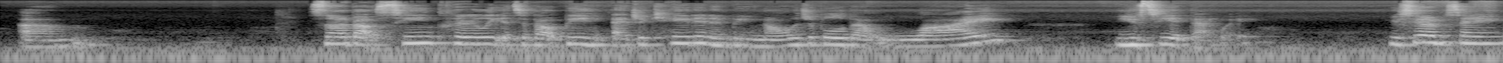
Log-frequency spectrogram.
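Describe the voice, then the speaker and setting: Pitched fairly high, a woman speaks at a moderate pace with ordinary pitch variation, long, frequent pauses and big swings in loudness, while audible room echo surrounds her voice. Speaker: tarot reader. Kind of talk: tarot reading to camera. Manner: halting, many fillers.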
